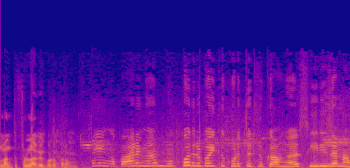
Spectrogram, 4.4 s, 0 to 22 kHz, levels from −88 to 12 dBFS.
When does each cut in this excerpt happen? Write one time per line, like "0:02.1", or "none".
0:01.2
